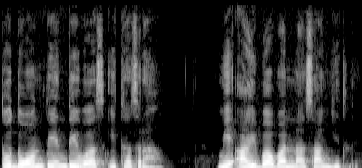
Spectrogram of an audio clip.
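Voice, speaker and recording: A woman voicing a gentle grave elder sister. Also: high voice, expressive, normal speed.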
